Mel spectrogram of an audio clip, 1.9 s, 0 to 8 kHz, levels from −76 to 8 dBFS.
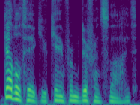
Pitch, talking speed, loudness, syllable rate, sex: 125 Hz, 225 wpm, -19 LUFS, 6.3 syllables/s, male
